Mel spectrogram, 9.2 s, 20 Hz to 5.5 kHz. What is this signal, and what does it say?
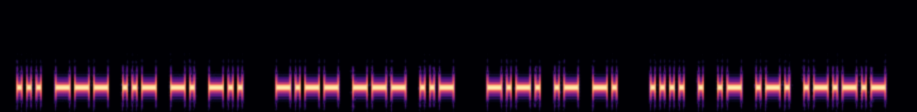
Morse code, heard as a keyed tone, about 25 wpm, 600 Hz. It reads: SOUND YOU CAN HEAR.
